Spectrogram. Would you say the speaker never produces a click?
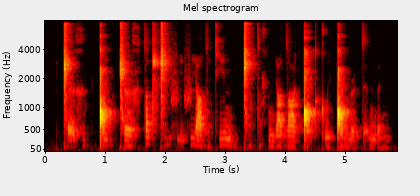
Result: no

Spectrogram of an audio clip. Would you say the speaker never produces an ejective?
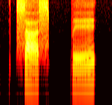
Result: yes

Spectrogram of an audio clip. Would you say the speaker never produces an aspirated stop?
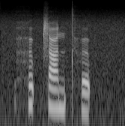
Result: no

